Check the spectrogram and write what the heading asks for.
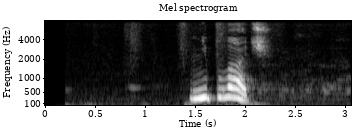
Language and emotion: Russian, neutral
